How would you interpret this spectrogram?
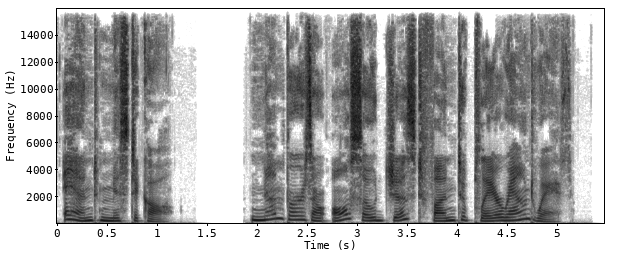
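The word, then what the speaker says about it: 十: 10 is considered a good number in Japan because it is pronounced ju, like the Japanese word for enough.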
